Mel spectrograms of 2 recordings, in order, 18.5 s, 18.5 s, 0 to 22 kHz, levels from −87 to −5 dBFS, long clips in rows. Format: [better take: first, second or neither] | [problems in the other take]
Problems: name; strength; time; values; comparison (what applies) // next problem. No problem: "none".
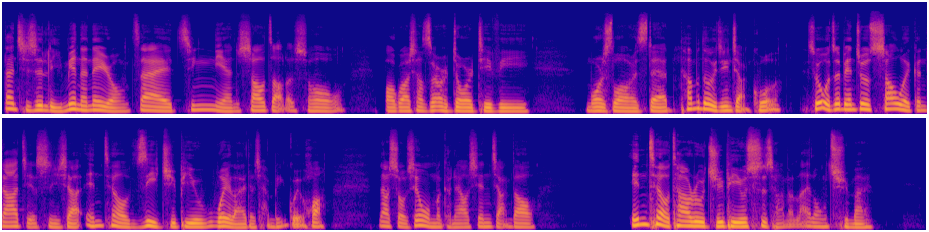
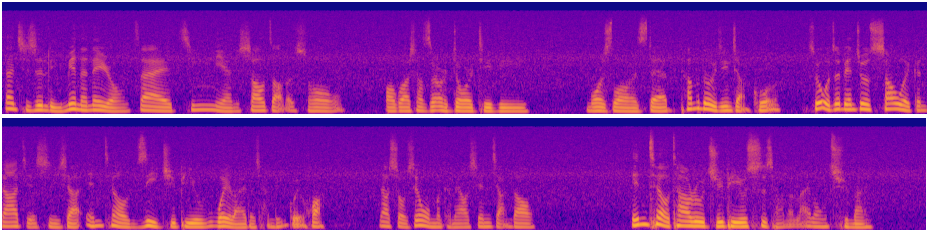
first | hiss; noticeable; throughout; 15 dB below the speech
